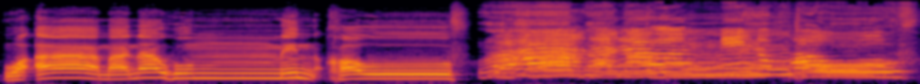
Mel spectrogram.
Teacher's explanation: من خوف میں گنہ نہیں ہوگا بلکہ اظہار ہوگا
